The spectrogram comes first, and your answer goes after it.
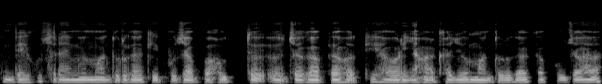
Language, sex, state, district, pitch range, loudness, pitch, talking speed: Hindi, male, Bihar, Begusarai, 100-110 Hz, -25 LUFS, 105 Hz, 200 wpm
